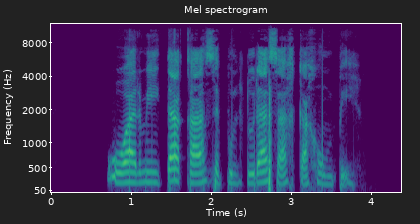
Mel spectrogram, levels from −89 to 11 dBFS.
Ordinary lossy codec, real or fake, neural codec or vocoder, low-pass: Opus, 24 kbps; real; none; 10.8 kHz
